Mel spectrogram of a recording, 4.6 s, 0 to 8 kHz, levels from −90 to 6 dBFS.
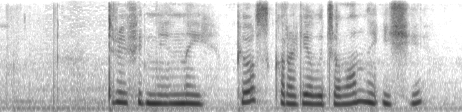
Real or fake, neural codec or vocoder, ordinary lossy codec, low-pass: real; none; Opus, 24 kbps; 7.2 kHz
